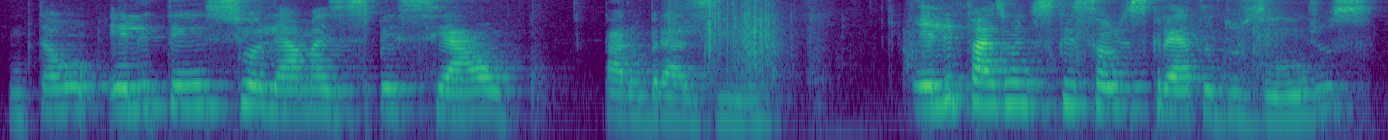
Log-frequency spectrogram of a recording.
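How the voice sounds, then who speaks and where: A woman's voice: on the high side, moderate pace, darkish tone. Lady walking thru a book chapter, earnest and chatty, echoey room, bit of background noise. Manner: earnest, explanatory, frequent "né" and "então". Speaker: reader presenting a book chapter. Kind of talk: informal spoken book commentary.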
